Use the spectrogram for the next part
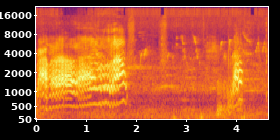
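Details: Domestic cat enjoying catnip gives a long wavering, warbling meow of almost two seconds with a trembling pitch, followed after a pause by one short, fainter call; quiet room background.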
